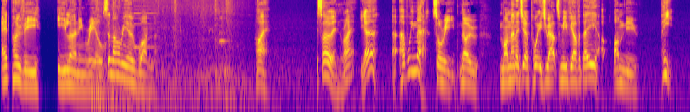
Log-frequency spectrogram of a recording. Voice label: ELEARNING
